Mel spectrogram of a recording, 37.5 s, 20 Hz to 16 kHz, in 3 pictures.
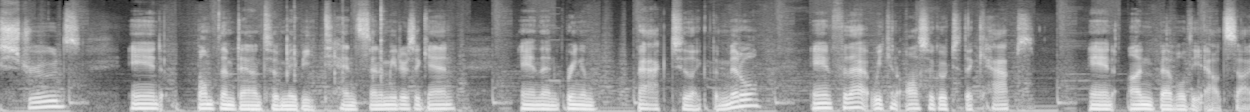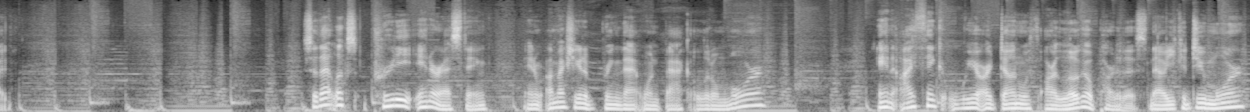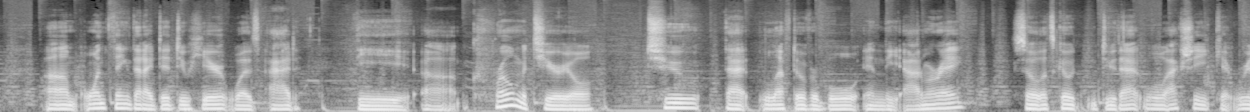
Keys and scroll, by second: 2.8 i, 3.3 0, 3.6 Return.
